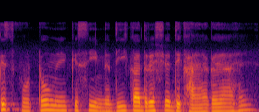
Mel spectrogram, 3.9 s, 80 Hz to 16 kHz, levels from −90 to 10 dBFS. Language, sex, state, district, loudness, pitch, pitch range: Hindi, male, Uttar Pradesh, Lucknow, -19 LUFS, 140 Hz, 125-150 Hz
